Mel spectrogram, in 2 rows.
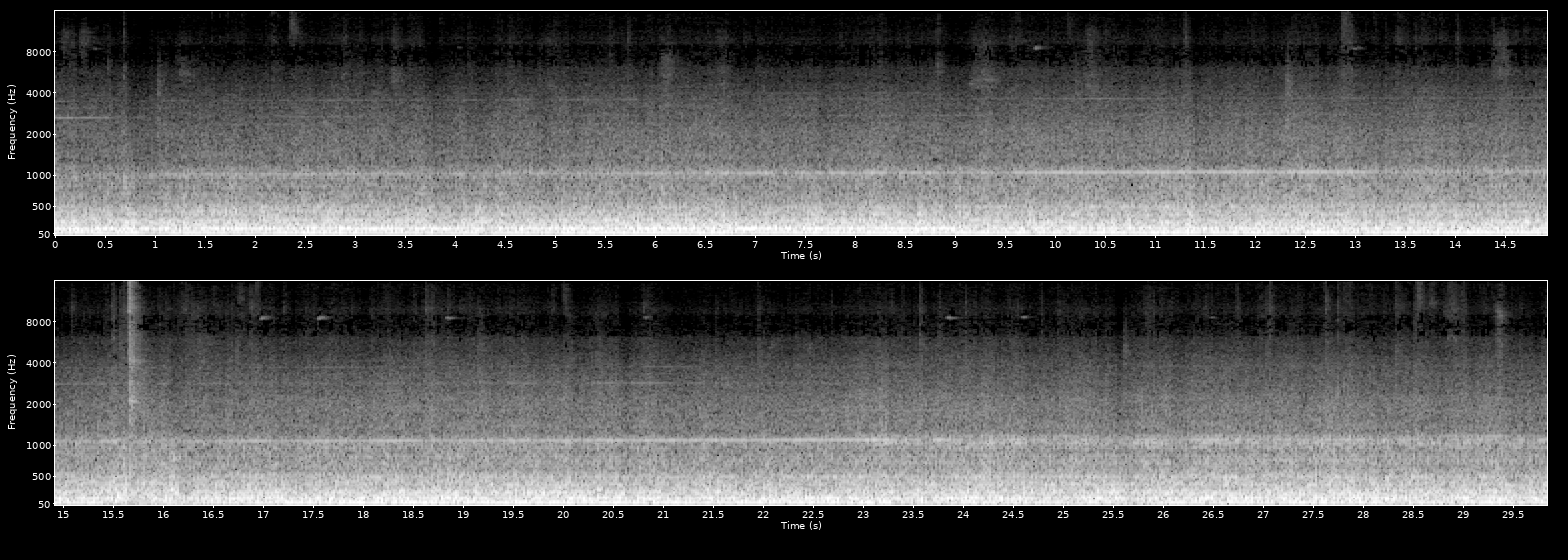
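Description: Siemens Mireo (class 463) electric multiple unit running along the line, heard from inside the train: a steady loud rumble of wheels on track with a thin steady whine above it, and a single sharp click about halfway through.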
